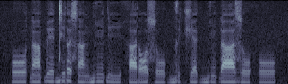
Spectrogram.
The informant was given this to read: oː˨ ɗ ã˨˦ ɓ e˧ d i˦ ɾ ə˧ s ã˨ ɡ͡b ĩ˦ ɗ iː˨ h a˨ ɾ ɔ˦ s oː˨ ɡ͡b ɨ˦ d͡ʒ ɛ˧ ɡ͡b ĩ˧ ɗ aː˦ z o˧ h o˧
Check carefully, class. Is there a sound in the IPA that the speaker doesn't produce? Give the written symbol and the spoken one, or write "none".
d͡ʒ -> t͡ʃ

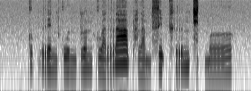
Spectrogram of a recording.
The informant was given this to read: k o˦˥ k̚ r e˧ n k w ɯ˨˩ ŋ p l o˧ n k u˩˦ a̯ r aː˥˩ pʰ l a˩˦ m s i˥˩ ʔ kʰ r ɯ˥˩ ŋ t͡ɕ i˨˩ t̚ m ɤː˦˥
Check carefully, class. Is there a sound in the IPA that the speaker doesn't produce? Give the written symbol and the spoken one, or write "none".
none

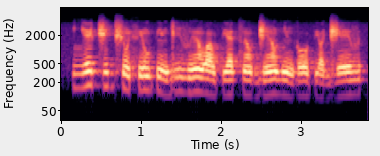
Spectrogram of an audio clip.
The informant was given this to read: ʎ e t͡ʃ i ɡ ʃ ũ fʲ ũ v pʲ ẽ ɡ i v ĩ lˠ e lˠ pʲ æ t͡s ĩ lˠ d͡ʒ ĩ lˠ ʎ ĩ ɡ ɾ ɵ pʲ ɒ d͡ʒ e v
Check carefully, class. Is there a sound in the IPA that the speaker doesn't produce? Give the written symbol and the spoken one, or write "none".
ɵ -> o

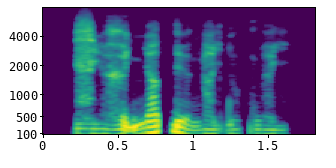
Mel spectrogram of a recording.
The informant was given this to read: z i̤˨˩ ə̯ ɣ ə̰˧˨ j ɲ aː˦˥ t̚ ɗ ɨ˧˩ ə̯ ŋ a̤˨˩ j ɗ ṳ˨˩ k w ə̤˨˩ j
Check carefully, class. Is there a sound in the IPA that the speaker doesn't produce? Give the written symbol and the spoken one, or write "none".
none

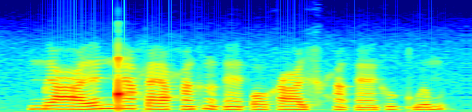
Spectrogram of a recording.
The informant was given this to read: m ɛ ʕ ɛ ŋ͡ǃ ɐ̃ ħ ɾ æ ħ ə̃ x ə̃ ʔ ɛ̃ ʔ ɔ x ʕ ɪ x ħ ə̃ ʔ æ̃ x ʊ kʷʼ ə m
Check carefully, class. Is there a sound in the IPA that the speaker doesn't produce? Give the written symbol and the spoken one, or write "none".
ɐ̃ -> æ̃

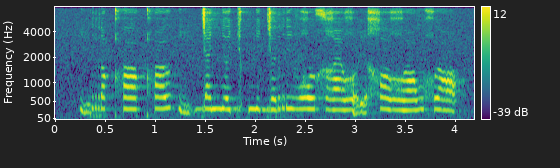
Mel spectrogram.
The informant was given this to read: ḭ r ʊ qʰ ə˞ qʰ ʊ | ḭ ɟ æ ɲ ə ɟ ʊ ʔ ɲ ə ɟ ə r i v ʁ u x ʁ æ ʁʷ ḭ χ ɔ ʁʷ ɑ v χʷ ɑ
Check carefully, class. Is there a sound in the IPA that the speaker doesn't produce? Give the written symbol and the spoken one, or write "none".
none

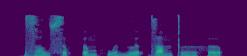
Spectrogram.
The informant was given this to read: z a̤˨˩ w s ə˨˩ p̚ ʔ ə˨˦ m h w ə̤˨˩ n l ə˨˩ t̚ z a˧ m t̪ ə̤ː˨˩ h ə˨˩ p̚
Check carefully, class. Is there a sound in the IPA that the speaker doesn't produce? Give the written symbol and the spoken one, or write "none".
none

